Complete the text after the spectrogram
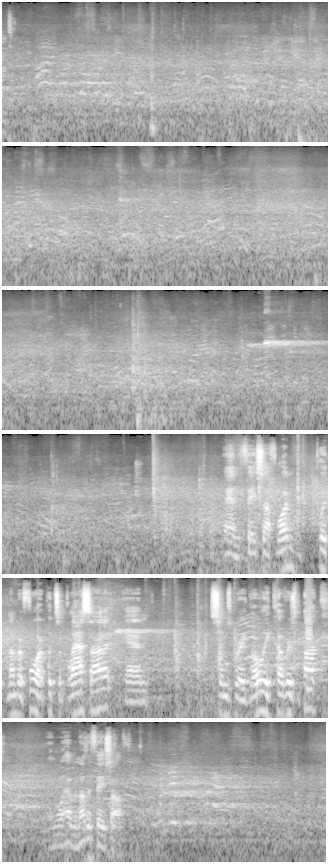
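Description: A crowd murmurs in an echoing ice rink.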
